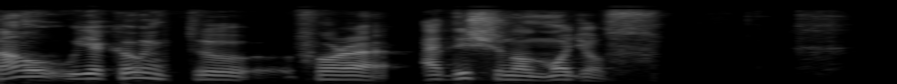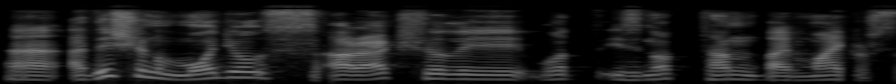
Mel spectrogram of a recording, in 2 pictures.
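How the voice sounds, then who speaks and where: Speaking at a fairly slow pace with an Estonian accent, a man uses medium pitch and ordinary pitch variation. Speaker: software consultant. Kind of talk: webinar presentation. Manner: hesitant, many filler words.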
